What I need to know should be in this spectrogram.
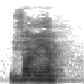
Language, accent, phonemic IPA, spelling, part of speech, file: French, Canada, /va.ʁjɑ̃/, variant, verb / adjective / noun, LL-Q150 (fra)-variant.wav
- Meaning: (verb) present participle of varier; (adjective) varied, which varies; variable; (noun) mutation, variant (of a virus)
